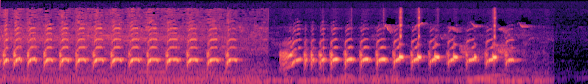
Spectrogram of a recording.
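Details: Female local zebra dove calling a male, a lure recording: a steady run of quick, clipped coo notes, about three each second, briefly pausing, then resuming slightly higher and ending in silence, over a low murmur.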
